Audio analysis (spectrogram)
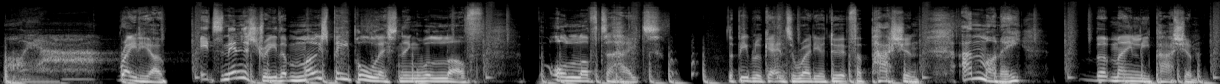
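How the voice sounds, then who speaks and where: A man's voice: on the high side, animated, normal speed, pauses often, fairly bright tone. Upbeat male podcast host over faint music. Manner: upbeat, laughs often, stumbles over questions. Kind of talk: scripted intro then casual interview.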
